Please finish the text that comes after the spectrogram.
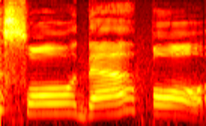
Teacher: صاد کو ہیوی کیا، دال کو لائٹ کیا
